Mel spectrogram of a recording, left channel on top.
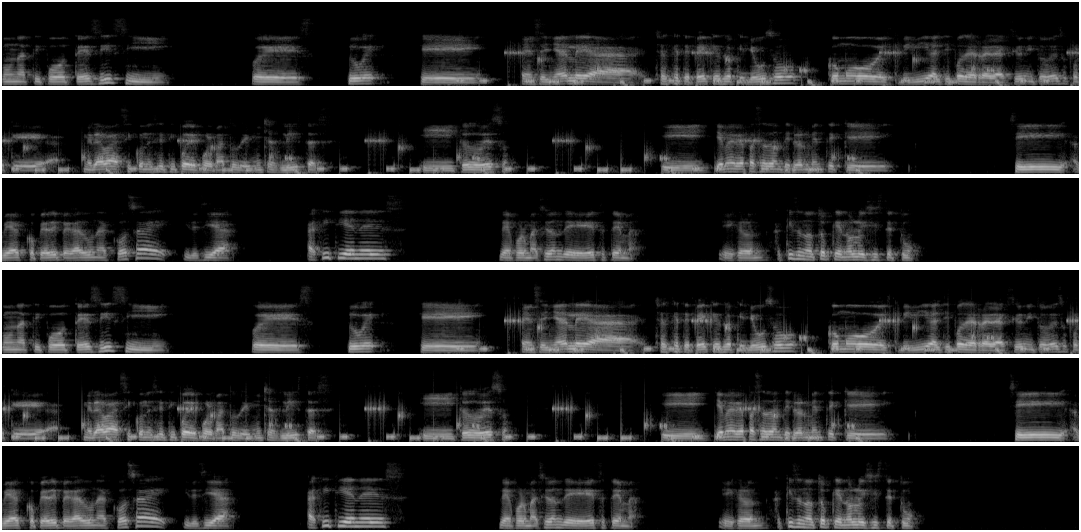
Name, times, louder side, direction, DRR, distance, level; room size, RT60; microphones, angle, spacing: voice 1, 0.0-1.7 2.5-3.1 3.5-3.7 4.2-4.8 5.2-8.0 8.3-14.1 15.0-15.9 17.4-19.7 20.8-23.9 24.6-25.6 26.5-27.9 28.7-30.7, right 1 dB, 20° right, 0.4 m, -28 dB
sound 1, 4.5-19.4, right 2 dB, 35° right, 0.8 m, -34 dB
11.5 x 6.5 x 3.4 m
head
